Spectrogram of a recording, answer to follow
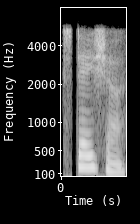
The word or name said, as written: Statia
